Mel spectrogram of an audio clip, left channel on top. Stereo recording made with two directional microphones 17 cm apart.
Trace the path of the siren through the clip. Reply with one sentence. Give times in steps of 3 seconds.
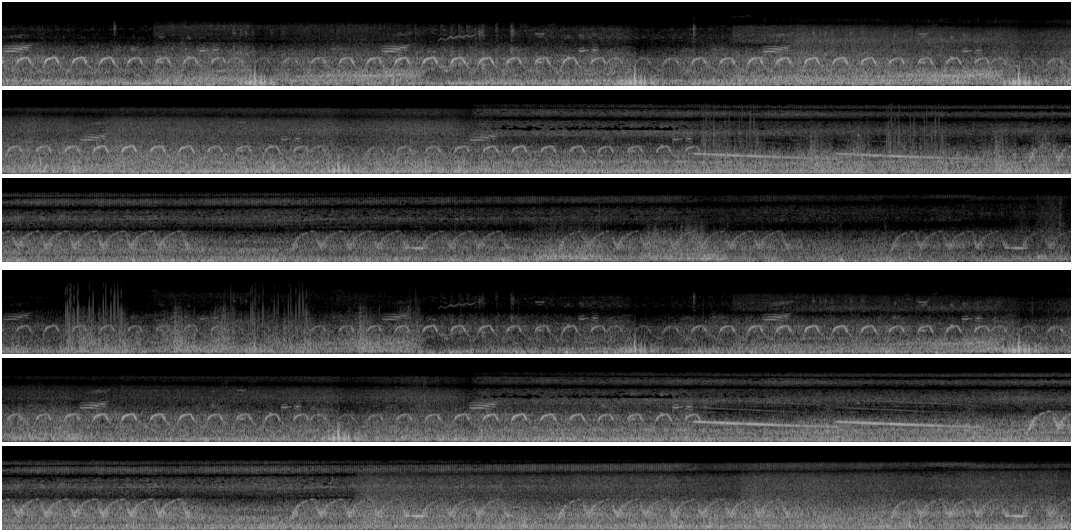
In this clip you hear the siren on the left from 0 s, in the centre from 9 s and on the right from 15 s.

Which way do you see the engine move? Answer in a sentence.
In this clip you hear the engine travel towards the right.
